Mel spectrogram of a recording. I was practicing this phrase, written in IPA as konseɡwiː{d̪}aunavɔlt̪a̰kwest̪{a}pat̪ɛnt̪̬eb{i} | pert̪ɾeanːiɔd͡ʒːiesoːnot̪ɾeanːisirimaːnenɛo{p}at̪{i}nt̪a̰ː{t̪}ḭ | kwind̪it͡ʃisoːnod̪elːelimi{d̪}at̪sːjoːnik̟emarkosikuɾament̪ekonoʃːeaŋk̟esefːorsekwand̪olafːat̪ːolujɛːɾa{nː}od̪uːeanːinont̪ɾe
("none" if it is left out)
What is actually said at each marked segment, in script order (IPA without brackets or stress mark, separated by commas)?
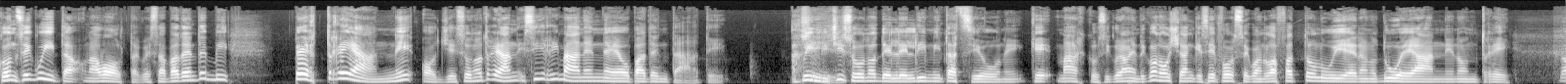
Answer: t̪, a, i, p, e, t̪, t̪, n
